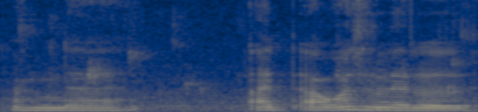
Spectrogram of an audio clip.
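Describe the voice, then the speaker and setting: A woman's voice: fairly low pitch, level tone, measured pace, a little mellow, slight background noise. A female musician guest speaking reflectively in a casual interview, often adding "you know".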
